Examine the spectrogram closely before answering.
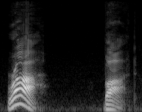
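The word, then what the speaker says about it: רבות: I don't remember why it says poetic form for many, but this is pronounced very much like Shabbat. It's Ra-Bot.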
